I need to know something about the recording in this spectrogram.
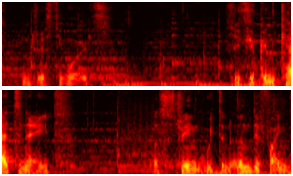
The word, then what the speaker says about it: concatenate: If you for Christ's sake, how do you pronounce this word? Why have I never... What? Concatenate. Concatenate.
